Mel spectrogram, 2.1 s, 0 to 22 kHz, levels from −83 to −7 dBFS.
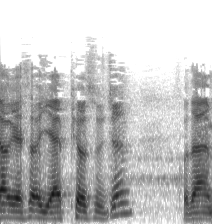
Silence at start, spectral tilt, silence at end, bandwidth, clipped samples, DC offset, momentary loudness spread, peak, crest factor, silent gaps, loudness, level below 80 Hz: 0 s; -4 dB/octave; 0 s; 9.8 kHz; under 0.1%; under 0.1%; 12 LU; -2 dBFS; 20 dB; none; -22 LUFS; -62 dBFS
